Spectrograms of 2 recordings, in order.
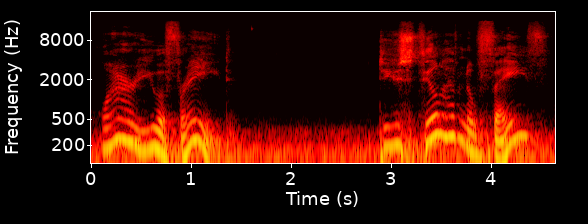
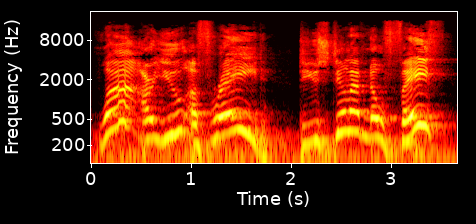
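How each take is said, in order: First: The questions sound gentle, loving and sorrowful. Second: The questions sound irritated and exasperated. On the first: The speaker grieves out of love for the listeners. The speaker calls it right. "just dripping with compassion and probably grief and love" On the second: The speaker is annoyed with the listeners. The speaker calls it wrong. "it would have come exploding out of me with multitudes of irritability"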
